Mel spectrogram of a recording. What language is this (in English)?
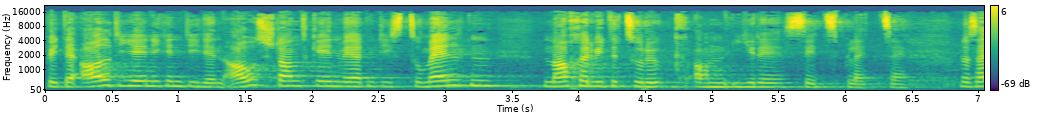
Swiss German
